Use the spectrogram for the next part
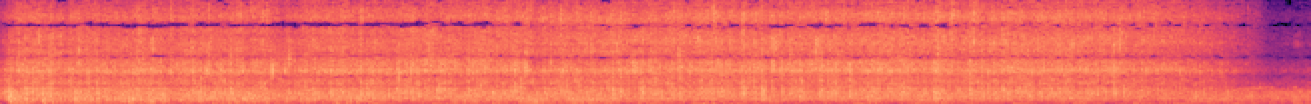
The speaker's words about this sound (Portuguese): E durante a gravação do tutorial, ocorreu uma forte pancada de chuva.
